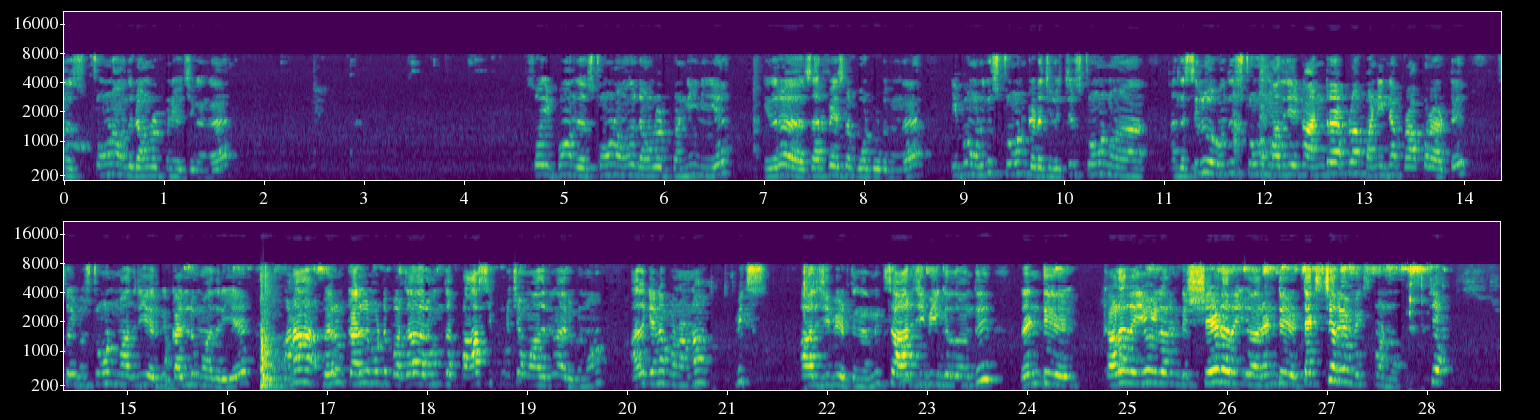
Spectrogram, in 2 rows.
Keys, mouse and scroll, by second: 5.7 click.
